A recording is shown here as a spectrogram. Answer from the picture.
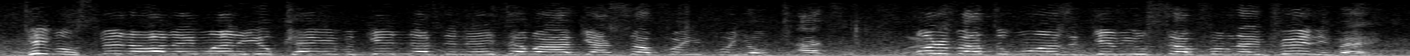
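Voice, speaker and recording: In an American accent, a woman talks at an extremely high pitch and a very fast pace, with hardly any pauses. Her tone is animated, and crowd noise runs in the background. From Chicago, US. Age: 60s. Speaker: street passerby. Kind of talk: street debate. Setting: outdoors.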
